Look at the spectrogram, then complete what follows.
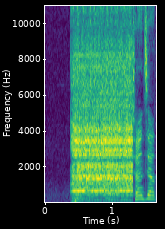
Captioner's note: aggressive honking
